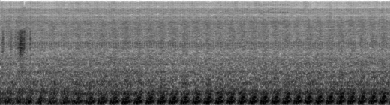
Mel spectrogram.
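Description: A diesel locomotive engine in the train game Infinite Rails throttles up, a rhythmic pulsing chug at low pitch, fairly quiet and steady, with a short hiss near the start.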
